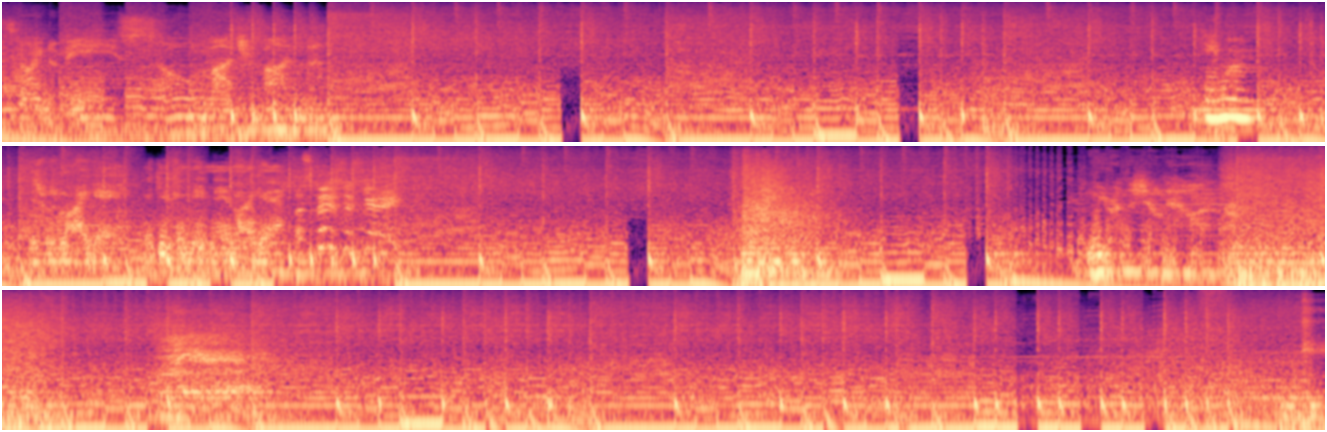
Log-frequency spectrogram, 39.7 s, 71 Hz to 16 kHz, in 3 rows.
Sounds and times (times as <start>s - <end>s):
Music: 0.0s - 39.6s
Speech: 12.0s - 12.6s, 13.5s - 17.2s, 24.0s - 25.4s.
